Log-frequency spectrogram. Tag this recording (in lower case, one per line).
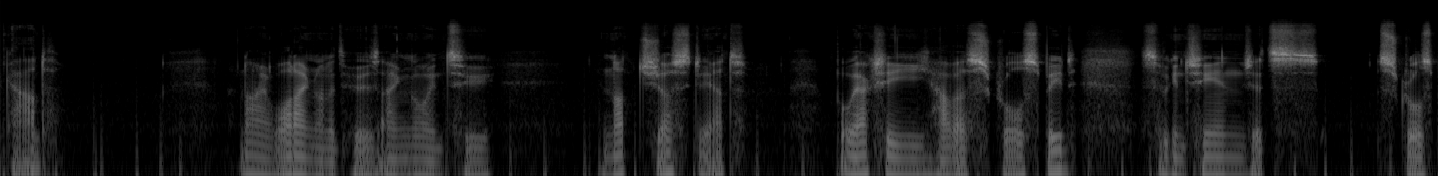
speech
